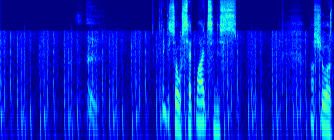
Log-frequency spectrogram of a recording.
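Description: Horses' hooves thud rapidly as they gallop on turf.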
